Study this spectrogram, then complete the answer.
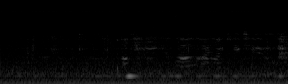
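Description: A young woman speaks into a phone with surprise.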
